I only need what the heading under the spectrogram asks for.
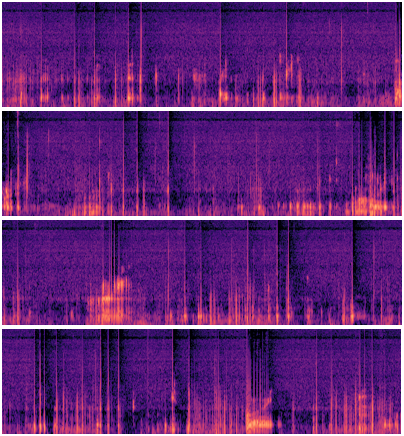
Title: some gurgles | stomach growling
